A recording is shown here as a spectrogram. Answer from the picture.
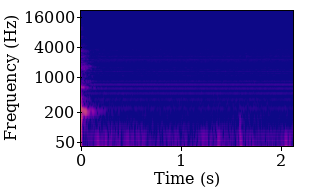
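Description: Near silence: a faint steady electrical hum under the room tone, just after the end of a spoken word.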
